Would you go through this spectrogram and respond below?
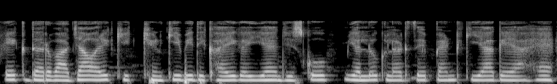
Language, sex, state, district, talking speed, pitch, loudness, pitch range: Hindi, female, Jharkhand, Deoghar, 180 wpm, 200 Hz, -15 LUFS, 195-210 Hz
